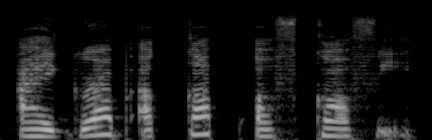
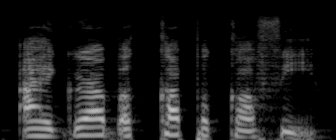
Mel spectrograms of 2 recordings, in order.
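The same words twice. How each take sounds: First: It is slow, with a clear f in 'of'. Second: It is smooth, with the f in 'of' dropped. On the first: "say very slowly and distinctly" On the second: "the natural elided form"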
